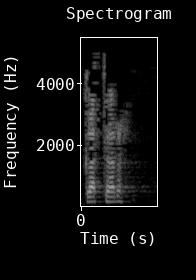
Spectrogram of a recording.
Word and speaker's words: Qatar: And they're acting as if their effort would help those people in Qatar, or Qatar, as it is properly pronounced, or in Australia, or wherever they're playing.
